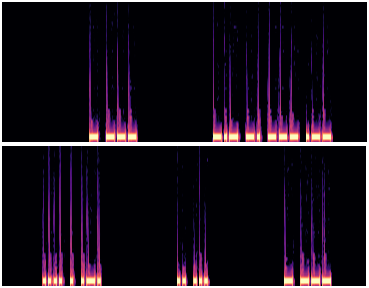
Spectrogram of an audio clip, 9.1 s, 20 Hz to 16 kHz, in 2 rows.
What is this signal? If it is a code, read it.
Morse code, heard as a keyed tone, about 34 wpm, 700 Hz. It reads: TO KNOW HER IS TO
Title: 4x Word-Spacing - Sentences from Top 400 Words - 35wpm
